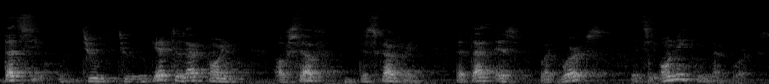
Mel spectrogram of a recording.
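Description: A man's voice: a little high, animated, a little slow, creaky, hardly any pauses, mellow. A man teaching a small group, earnest and emphatic, often repeating his phrases. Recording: echoey room from far off with faint noise.

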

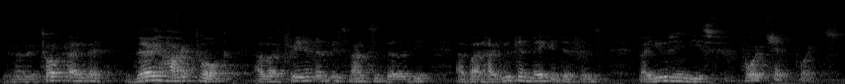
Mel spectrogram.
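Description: A man's voice: medium pitch, normal speed, creaky, few pauses, warm tone. A man teaching a small group, earnest and emphatic, often repeating his phrases. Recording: echoey room from far off with faint noise.

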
